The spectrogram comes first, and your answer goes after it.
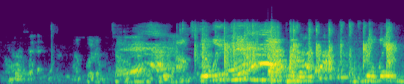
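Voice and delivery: high, loud, fed-up call-out; loud frustrated rant about waiting; exasperated shout. Real, not acted. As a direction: shout it out to the world, still waiting. Exasperated about unanswered application.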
